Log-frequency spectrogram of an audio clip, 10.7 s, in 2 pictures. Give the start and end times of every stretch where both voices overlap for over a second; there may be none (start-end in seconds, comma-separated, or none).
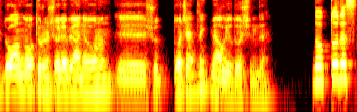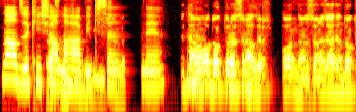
5.8-7.2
